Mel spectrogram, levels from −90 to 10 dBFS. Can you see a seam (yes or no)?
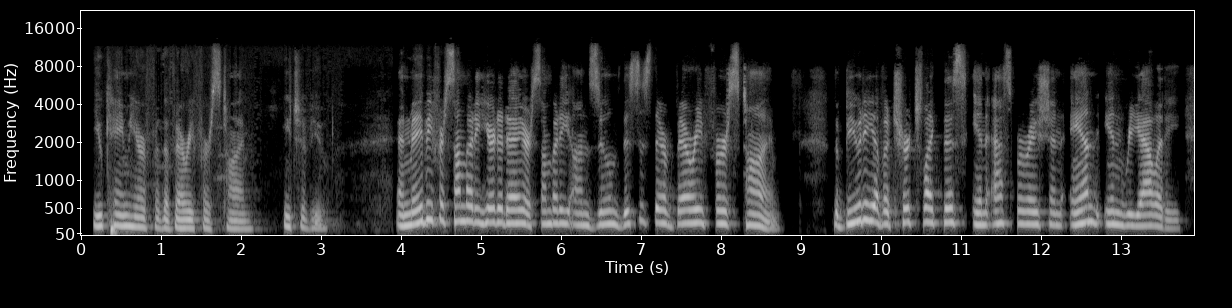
no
